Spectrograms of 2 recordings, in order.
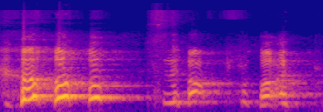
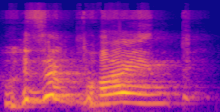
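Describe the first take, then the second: First: Slow, laughing echo of the question; laughing repeat. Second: Loud, exasperated what's the point; a loud fed-up question; exasperated outburst. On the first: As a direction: stretch it out through a laugh. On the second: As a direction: throw up your hands at it out loud. Exasperated over forgetting lists. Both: Real, not acted.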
